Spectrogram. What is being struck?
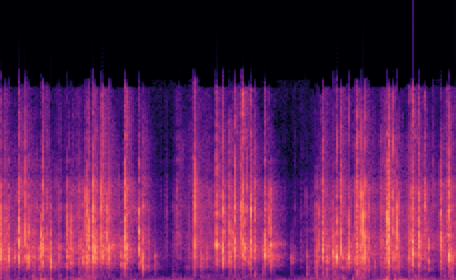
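Plastic film cookie package.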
